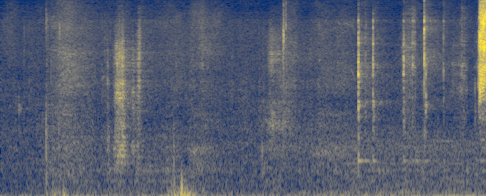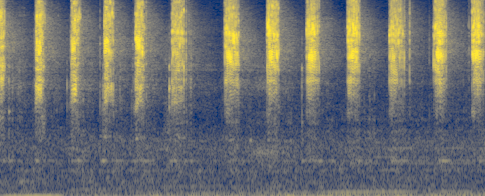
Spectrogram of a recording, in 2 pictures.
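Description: A strap is worked off a Tesla large drive unit being rebuilt, giving a run of quick ratchet-like clicks that start sparse and settle into a steady, close, regular series of sharp ticks over low background hum.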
